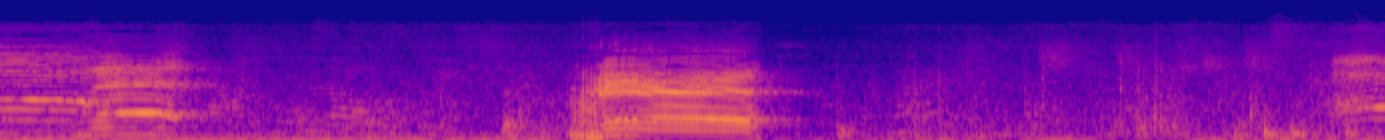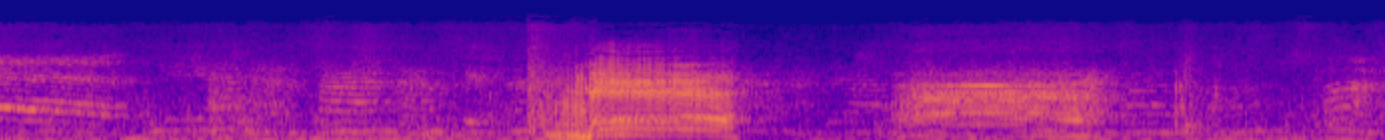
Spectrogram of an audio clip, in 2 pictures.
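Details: Several bleats from fluffy sheep, loud wavering baas spaced a few seconds apart, some dropping in pitch at the end, with quieter overlapping bleats and background murmur in the gaps.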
